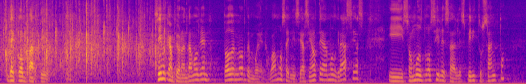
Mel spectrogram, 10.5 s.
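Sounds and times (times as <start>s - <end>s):
audience applause: 0.0s - 3.7s
speech: 0.2s - 1.1s, 3.1s - 10.2s.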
